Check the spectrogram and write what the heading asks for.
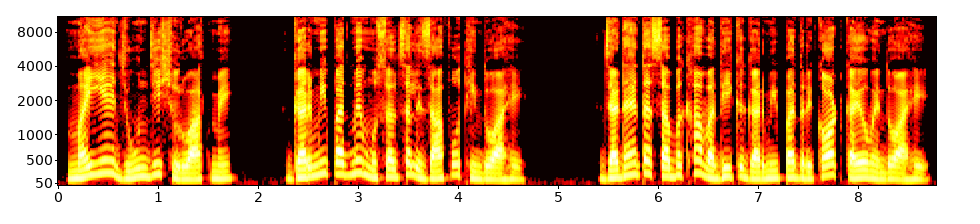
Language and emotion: Sindhi, neutral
